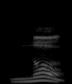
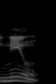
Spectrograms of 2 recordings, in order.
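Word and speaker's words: knew: সি নো, এটার উচ্চারণ হচ্ছে নু, এই দীর্ঘ। আই নু দ্যাট, আমরা পড়তাম আগে ছোট্টকালে নিউ, কেন জানো?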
